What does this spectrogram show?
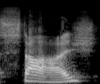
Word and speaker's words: Stäge: Definitely go check this out, especially to go see CT Taqueria, but Stäge, Stage. I'm still going to call it Stage, probably. Yeah, Stage. It's spelled just like Stage.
